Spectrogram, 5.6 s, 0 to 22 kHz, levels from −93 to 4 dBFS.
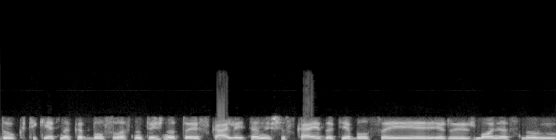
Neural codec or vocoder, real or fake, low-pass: none; real; 10.8 kHz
